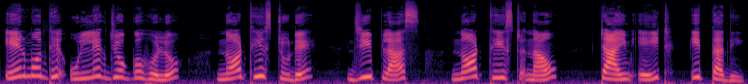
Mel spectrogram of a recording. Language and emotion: Bengali, neutral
